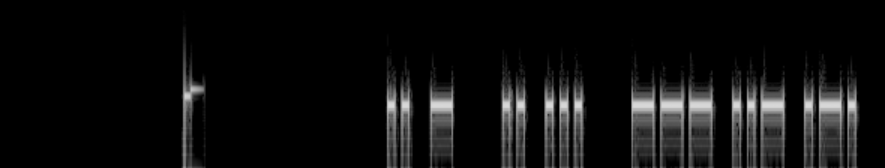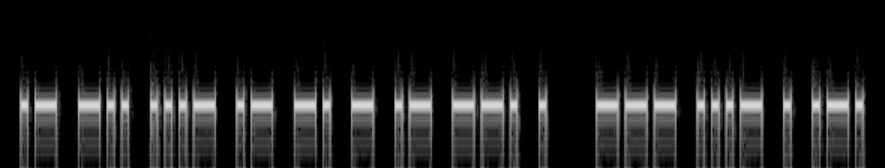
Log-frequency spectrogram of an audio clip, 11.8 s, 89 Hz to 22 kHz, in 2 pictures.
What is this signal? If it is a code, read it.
Morse code, heard as a keyed tone, about 25 wpm, 700 Hz. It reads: IT IS OUR ADVANTAGE OVER
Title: Sentences from Top 1000 Words - Review Part 6 - 25wpm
